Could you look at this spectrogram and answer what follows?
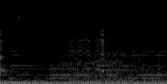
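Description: A single goat bleat in the video game The Witcher 3, faint and brief, over a low steady background.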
